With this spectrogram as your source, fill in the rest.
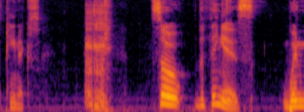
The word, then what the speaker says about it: Penix: When You're was pronouncing this it wrong. posted? It's Penix.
